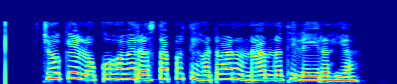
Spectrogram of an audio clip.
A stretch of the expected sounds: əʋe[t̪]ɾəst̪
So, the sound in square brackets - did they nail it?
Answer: no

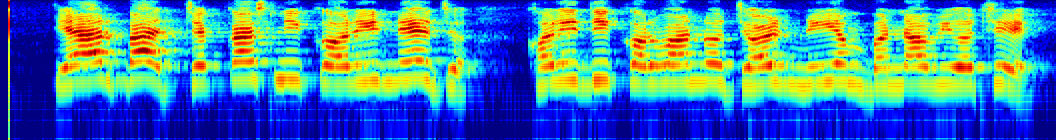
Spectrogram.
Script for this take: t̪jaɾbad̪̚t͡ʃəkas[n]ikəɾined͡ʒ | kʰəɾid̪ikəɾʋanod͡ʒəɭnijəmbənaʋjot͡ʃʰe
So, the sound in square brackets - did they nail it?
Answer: yes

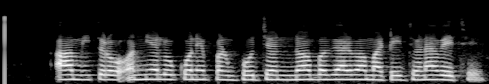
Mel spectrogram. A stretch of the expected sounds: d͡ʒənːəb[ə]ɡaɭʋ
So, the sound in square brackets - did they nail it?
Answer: yes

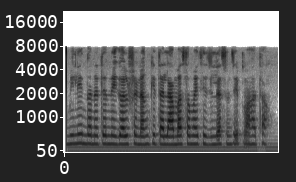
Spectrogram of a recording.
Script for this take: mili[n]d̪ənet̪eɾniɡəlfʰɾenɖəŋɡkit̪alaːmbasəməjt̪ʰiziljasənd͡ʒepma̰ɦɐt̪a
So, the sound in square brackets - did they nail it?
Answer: yes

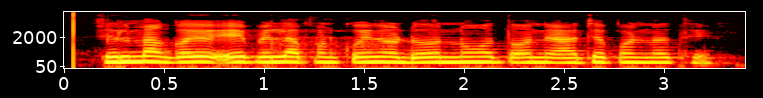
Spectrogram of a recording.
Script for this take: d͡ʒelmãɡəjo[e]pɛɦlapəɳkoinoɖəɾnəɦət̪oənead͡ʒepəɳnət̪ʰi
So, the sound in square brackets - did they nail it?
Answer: yes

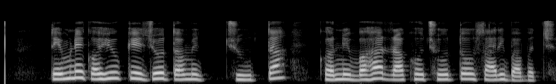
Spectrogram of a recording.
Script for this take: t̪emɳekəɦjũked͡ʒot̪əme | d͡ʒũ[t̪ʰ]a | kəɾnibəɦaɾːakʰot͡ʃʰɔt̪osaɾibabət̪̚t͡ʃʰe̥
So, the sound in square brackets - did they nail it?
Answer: no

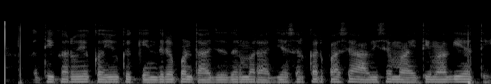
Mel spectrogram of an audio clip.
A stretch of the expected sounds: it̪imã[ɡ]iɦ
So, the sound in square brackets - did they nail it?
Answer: yes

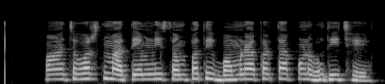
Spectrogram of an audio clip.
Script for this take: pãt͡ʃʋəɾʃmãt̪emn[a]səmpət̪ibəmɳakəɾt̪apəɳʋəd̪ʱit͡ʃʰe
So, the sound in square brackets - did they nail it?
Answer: no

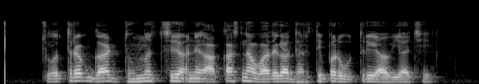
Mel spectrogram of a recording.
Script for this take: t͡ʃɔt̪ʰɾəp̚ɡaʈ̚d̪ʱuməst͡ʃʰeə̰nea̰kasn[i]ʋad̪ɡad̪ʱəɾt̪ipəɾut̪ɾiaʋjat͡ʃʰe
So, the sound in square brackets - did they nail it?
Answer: no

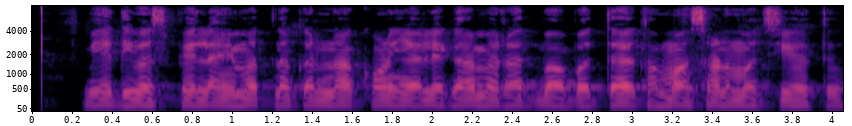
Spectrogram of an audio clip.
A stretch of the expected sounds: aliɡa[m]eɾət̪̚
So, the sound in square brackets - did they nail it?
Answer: yes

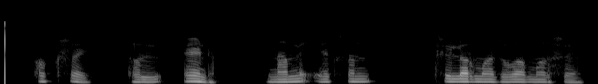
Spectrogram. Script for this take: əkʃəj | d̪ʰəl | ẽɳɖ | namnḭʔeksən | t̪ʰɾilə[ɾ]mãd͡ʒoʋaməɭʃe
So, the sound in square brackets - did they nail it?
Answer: yes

